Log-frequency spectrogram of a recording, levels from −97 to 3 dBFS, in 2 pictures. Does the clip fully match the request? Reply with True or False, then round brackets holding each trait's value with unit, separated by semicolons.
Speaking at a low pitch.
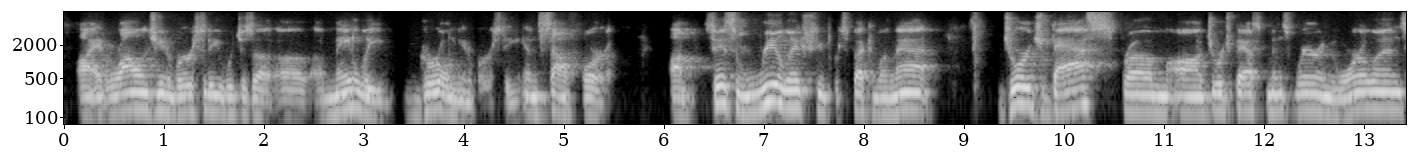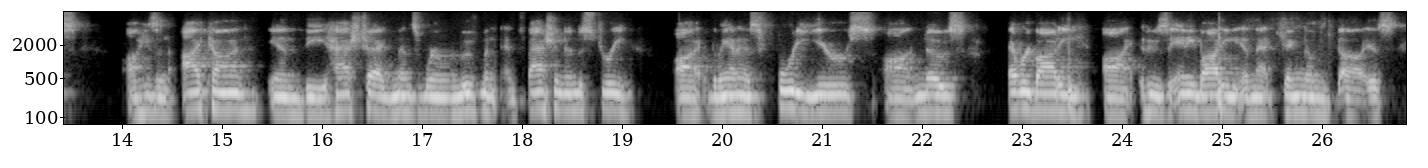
True (125 Hz)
